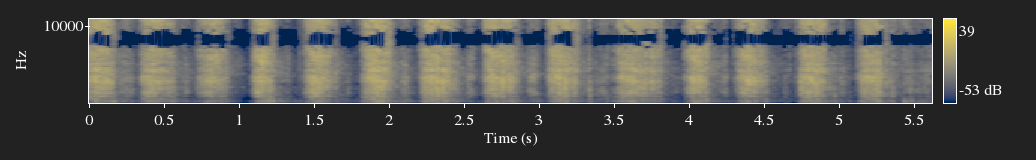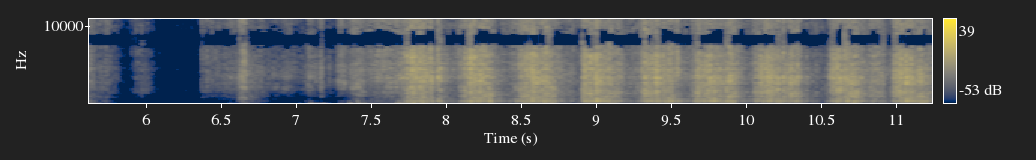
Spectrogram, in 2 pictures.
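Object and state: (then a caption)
Foam kitchen sponge with scouring pad. Fingertips scratch and rub a dry yellow foam kitchen sponge with a green abrasive scouring pad held in the hand, with foam crumbs sticking to the fingers. About 23 rhythmic, bright, raspy strokes repeat steadily at roughly two and a half per second, broken by a brief near-silent pause around the middle. The strokes then resume with a faint midrange tone running beneath them.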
